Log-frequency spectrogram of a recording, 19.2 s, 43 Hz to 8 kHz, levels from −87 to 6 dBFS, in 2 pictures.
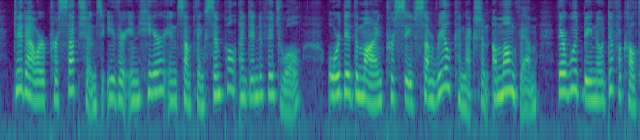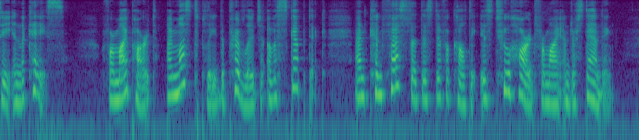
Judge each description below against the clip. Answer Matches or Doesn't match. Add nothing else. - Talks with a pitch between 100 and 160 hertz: Doesn't match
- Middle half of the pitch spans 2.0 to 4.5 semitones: Doesn't match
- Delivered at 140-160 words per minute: Matches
